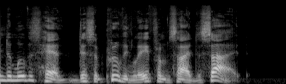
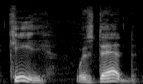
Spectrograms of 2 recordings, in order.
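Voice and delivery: plain reading voice

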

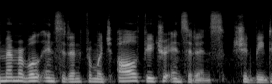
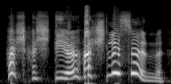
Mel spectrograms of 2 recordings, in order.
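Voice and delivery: high, loud urgent hushing; charitable old sister; 10 dB louder, slower than usual. Acted. Bertha hushing Monica, high and urgent.

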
